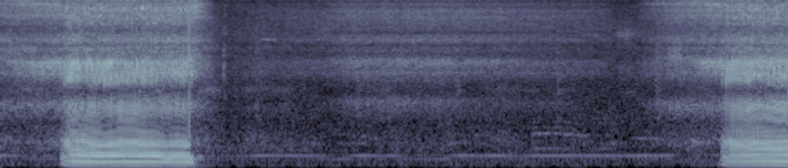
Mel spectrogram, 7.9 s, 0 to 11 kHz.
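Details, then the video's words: Rem, a 60 kg Cane Corso, sleeping soundly and snoring: two loud, rasping, harmonic snores of about a second each, separated by a long quiet stretch of soft breathing. "Собака породы Кане-Корсо храпит!"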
